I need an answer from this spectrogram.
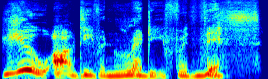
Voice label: Female Orc Play

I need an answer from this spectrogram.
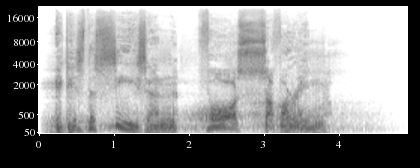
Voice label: Male Undead Greetings

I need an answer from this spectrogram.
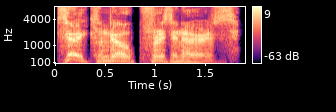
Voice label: Male Orc; Captain Galvangar

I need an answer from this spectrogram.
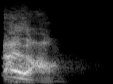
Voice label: Male Stoneborn Death

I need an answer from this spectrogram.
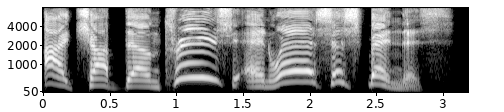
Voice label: Male Goblin Idle

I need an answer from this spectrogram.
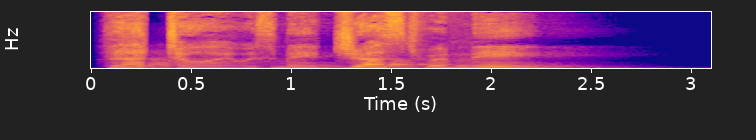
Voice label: Shivarra Demon Emote Play

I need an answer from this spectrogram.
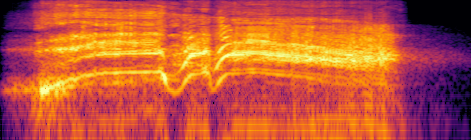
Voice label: Male Forsaken Death

